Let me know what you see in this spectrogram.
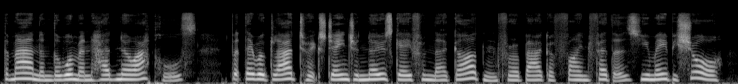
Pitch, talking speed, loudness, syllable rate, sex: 215 Hz, 235 wpm, -18 LUFS, 5.6 syllables/s, female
